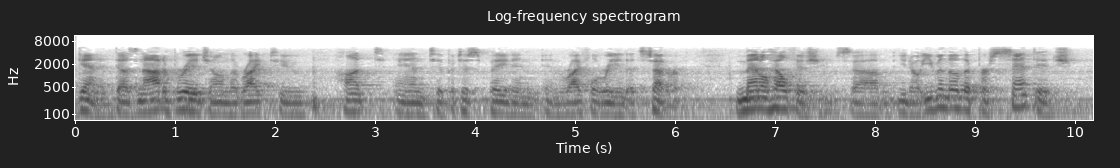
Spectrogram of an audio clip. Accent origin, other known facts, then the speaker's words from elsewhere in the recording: Louisiana, United States; I come from Louisiana. It's a hunting state.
